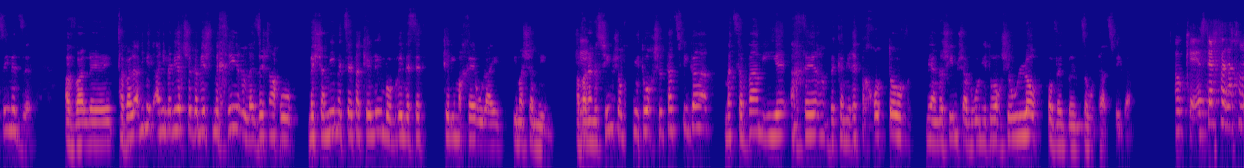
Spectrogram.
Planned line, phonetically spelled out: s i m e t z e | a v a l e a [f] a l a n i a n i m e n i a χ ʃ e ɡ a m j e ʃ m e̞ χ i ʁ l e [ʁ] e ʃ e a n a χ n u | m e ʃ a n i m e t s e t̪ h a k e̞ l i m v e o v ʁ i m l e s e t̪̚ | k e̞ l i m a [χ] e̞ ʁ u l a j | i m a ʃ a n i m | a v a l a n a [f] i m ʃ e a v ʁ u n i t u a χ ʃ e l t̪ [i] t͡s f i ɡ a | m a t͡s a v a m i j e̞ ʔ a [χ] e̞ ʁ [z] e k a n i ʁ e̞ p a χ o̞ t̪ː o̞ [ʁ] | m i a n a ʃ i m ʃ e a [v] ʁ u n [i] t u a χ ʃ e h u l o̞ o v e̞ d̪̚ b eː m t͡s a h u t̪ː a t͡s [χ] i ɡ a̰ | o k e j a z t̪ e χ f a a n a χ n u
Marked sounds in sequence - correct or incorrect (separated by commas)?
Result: incorrect, incorrect, correct, incorrect, incorrect, correct, incorrect, incorrect, correct, correct, incorrect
